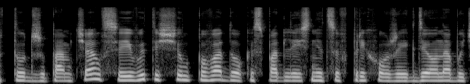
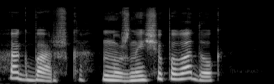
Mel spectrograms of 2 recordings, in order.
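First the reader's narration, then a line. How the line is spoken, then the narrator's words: Gentle, affectionate. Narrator (Russian): Федор Григорьевич сказал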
